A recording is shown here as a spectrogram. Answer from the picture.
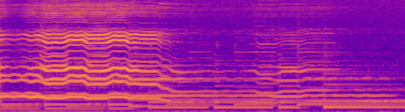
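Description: A woman's wordless vocal melody over a plucked acoustic guitar. The voice steps through several notes and fades out before halfway, leaving the guitar playing a slow line of ringing low notes.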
